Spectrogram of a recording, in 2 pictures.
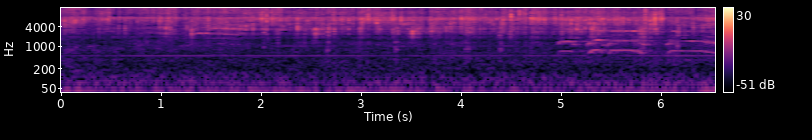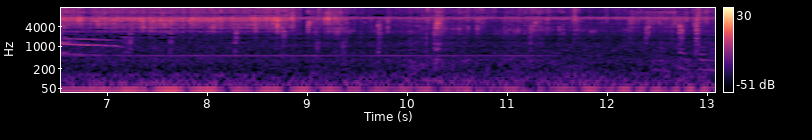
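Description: A rooster crows once, about five seconds in: a single call of about two seconds that rises, holds, then drops. Under it, water from a garden hose runs and splashes onto bare soil.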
